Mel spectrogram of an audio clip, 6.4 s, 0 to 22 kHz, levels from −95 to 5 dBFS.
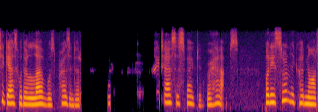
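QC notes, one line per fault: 1.61–2.46 s and 2.92–3.29 s, speech suppressed in double talk: the speech sinks sharply, by roughly 40 dB at its deepest, over about 0.7 s of the first span and 0.4 s of the second. Likely the echo canceller turning down the near talker while the far side spoke.
2.74–2.84 s, other side's voice leaking through: a brief, faint scrap of a second voice, roughly 30 dB below the main speech. Likely far-end loudspeaker sound the echo canceller did not fully remove from the microphone.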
